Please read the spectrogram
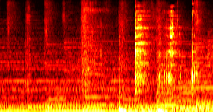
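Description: Light clinks of a small glass bowl being handled as prunes are tipped into a braising pan, a little under a second in and again around a second and a half, over soft background music with steady held notes.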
